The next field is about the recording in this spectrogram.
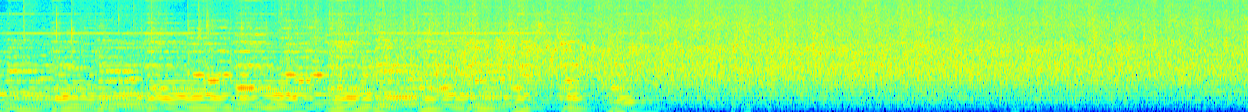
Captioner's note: applause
